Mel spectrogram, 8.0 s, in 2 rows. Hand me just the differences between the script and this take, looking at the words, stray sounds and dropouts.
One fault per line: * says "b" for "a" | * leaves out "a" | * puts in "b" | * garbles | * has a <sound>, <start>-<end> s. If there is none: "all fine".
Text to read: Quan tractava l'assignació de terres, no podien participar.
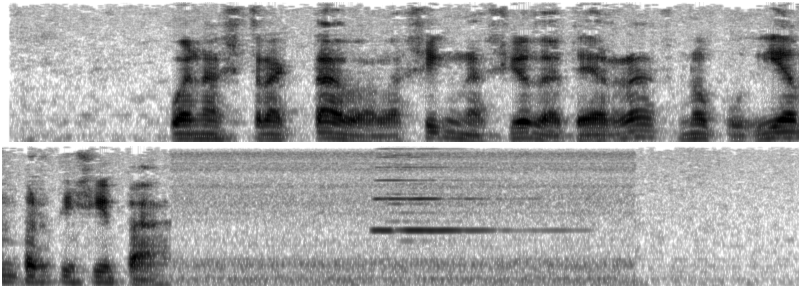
* puts in "es"
* has a squeak, 5.8-7.0 s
